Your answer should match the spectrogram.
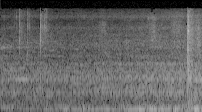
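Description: A pause in a speech over a microphone: faint, steady background noise with a low rumble, and a short click just before the voice resumes.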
